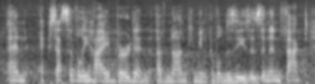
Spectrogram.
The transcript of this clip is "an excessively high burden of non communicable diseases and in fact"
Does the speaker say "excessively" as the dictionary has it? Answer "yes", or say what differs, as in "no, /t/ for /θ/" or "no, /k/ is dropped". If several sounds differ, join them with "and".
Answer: yes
